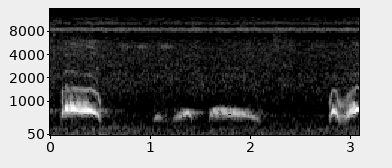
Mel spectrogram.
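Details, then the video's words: Spotted dove at a decoy trapping session in the cold season, birds reluctant and unaggressive; a loud clear coo opens, then a quieter short note and a long falling coo, and another loud coo closes. "burung tekukur kalau musim dingin kurang bernyali termasuk pikat pun kurang agresif"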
